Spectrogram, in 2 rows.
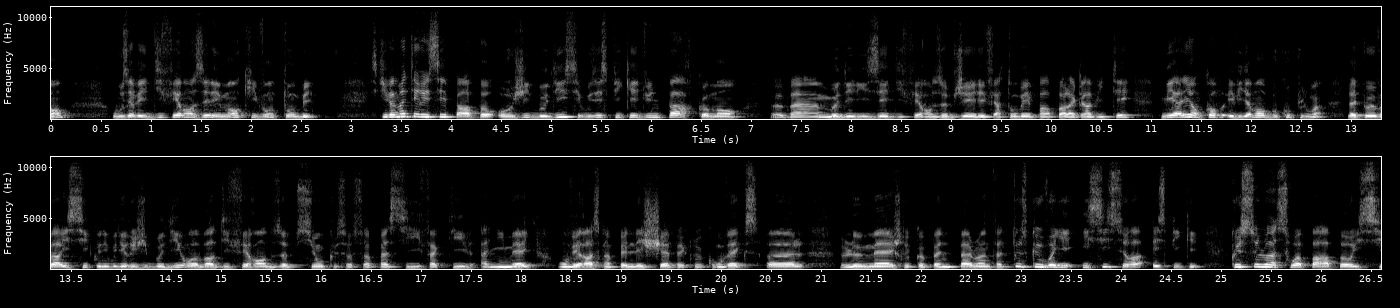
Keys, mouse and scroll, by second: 15.0-15.7 drag, 15.8 click, 18.1-22.9 drag.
